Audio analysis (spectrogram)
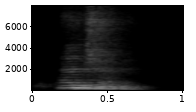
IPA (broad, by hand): n plus dʒ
